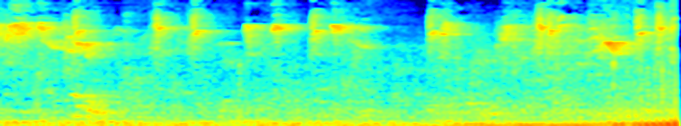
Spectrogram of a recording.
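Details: Caged black-throated sunbird in full song, giving bright, very high chirps about two or three times a second, with faint rustles between the notes.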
